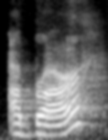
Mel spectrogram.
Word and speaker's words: Abrar: I think Abrar, if I pronounce that right, has another question.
